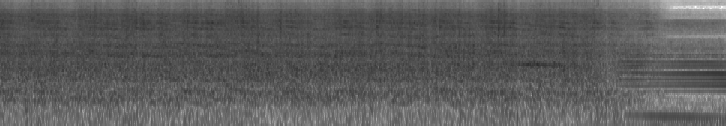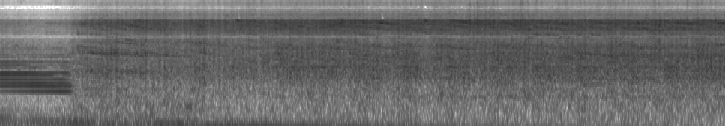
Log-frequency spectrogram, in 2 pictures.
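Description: Amtrak Auto Train autorack cars roll past with steady rail noise and clickety-clack of wheels over the rail joints. About twelve seconds in, a train horn sounds a chord of several notes for about three seconds. Then a diesel locomotive's low engine rumble passes, followed by Amtrak Superliner passenger cars rolling by.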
